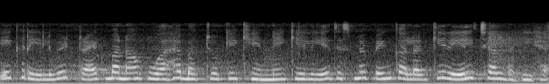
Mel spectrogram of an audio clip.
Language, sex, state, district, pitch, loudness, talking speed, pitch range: Hindi, female, Delhi, New Delhi, 260 Hz, -14 LUFS, 205 wpm, 235-275 Hz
